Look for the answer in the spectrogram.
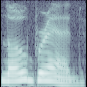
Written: lowbred

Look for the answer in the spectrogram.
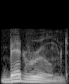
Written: bedroomed

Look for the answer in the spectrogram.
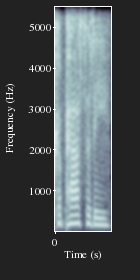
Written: capacity

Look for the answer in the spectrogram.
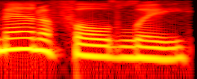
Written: manifoldly

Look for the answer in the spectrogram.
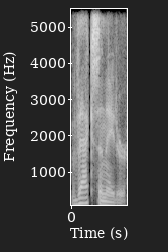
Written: vaccinator

